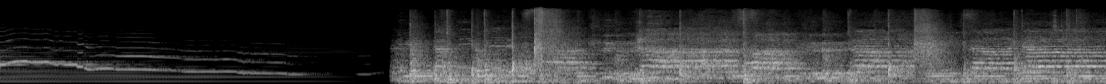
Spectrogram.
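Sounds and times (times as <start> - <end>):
women singing in unison: 3.9 - 11.0
hand claps: 5.1 - 5.8, 8.9 - 9.5.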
